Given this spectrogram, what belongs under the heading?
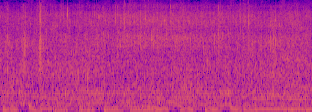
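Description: Natural mountain stream water flowing steadily in a broadband rush while muddy shoes are rinsed, with faint low rumbles and small splashes throughout.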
